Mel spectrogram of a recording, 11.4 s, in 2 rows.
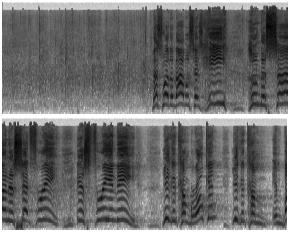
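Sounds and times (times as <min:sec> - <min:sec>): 
audience clapping hands: 0:00.0 - 0:08.4
speech: 0:03.0 - 0:11.4.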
